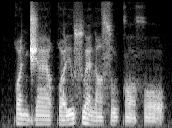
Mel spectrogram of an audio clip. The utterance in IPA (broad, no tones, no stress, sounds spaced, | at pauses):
qʷ i n d͡ʒ æː qʷ ɪː sʷ æ l æ sˤ u k ɒ x ɔ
